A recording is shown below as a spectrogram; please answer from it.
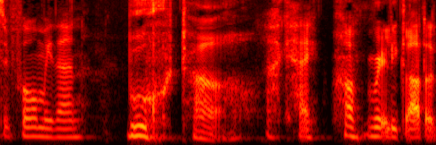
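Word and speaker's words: Buchthal: You pronounce it for me then. Buchtal.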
